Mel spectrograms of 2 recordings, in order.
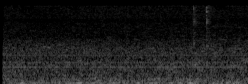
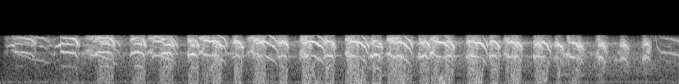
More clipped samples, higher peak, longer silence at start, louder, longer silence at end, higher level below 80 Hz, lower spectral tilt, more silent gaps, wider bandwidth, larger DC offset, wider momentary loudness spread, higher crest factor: neither; second, -22 dBFS vs 0 dBFS; about the same, 0 s vs 0.05 s; second, -43 LUFS vs -2 LUFS; about the same, 0 s vs 0 s; second, -50 dBFS vs -36 dBFS; about the same, -3.5 dB/octave vs -4.5 dB/octave; neither; first, 17 kHz vs 4 kHz; neither; second, 3 LU vs 6 LU; first, 22 dB vs 6 dB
